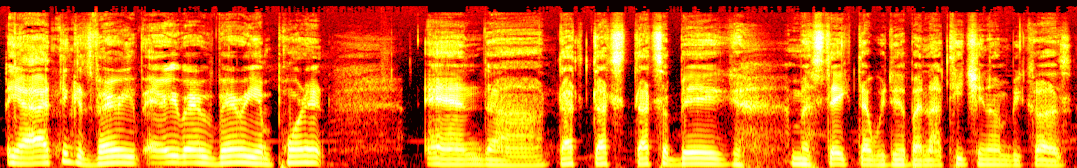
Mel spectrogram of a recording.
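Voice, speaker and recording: A man's voice: mid-range voice, darkish tone. A man in his forties who grew up in the Los Angeles area with Spanish as his first language, co-hosting a podcast in blunt, profane, rambling chat. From Los Angeles area, California. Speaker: podcast co-host. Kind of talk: casual chat.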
